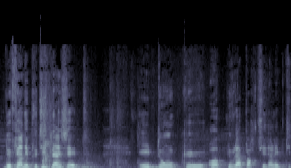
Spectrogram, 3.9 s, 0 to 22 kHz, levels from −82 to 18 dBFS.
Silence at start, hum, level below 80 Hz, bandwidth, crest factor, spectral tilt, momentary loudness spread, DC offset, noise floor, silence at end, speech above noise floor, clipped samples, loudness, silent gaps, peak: 0.05 s; none; -52 dBFS; 16.5 kHz; 16 dB; -4.5 dB/octave; 16 LU; under 0.1%; -40 dBFS; 0 s; 23 dB; under 0.1%; -18 LUFS; none; -2 dBFS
